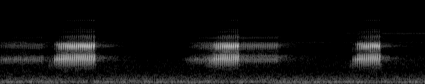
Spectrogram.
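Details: Cope's gray treefrog giving short, harsh buzzy trills, repeated about every one and a half seconds; a fast buzz in which individual pulses can't be made out, unlike the gray treefrog's pulsed call.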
